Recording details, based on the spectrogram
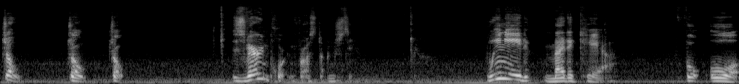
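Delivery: serious, grave, solemn politician-style voice. Doing a not-so-good impression with hands up, looking serious: Bernie Sanders impression. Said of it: "I've also been working on a Bernie Sanders impression".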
